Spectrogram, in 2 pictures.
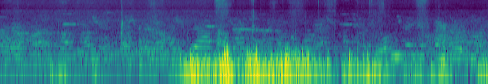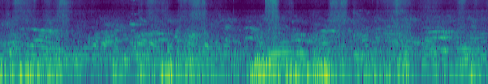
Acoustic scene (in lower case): residential area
